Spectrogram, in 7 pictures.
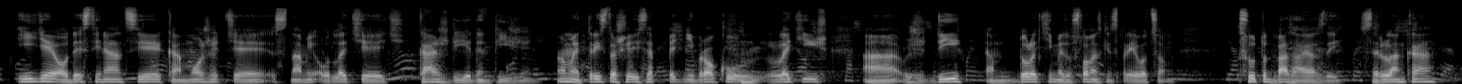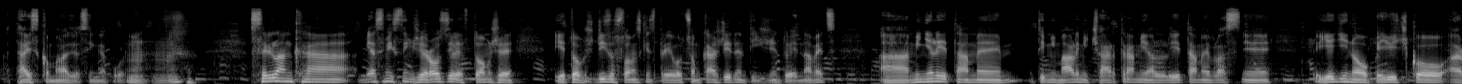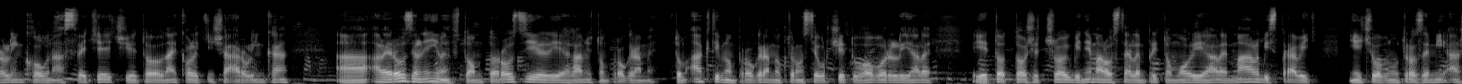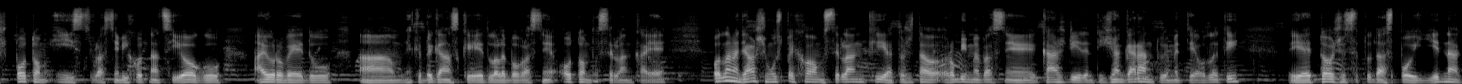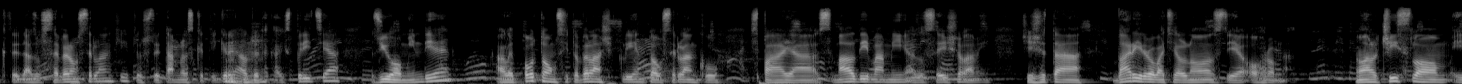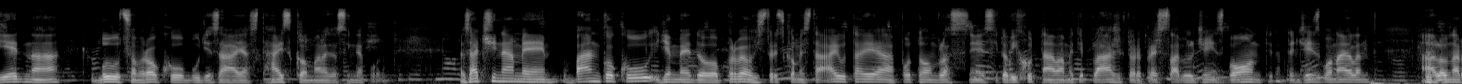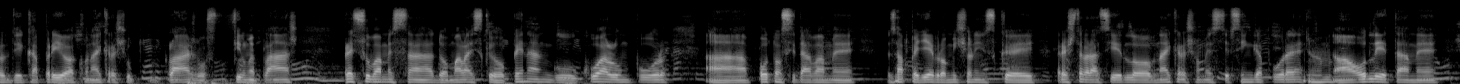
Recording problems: voice in the background; noticeable; throughout; 20 dB below the speech

